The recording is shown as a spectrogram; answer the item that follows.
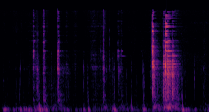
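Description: Small metallic clicks and scrapes of an open-end wrench handled on a router's collet nut, with a louder scraping clatter about three seconds in as the wrench is laid down on the router table's insert plate.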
